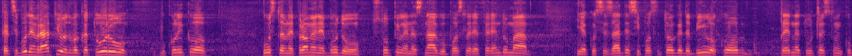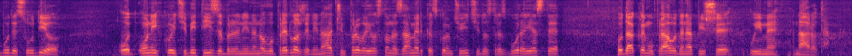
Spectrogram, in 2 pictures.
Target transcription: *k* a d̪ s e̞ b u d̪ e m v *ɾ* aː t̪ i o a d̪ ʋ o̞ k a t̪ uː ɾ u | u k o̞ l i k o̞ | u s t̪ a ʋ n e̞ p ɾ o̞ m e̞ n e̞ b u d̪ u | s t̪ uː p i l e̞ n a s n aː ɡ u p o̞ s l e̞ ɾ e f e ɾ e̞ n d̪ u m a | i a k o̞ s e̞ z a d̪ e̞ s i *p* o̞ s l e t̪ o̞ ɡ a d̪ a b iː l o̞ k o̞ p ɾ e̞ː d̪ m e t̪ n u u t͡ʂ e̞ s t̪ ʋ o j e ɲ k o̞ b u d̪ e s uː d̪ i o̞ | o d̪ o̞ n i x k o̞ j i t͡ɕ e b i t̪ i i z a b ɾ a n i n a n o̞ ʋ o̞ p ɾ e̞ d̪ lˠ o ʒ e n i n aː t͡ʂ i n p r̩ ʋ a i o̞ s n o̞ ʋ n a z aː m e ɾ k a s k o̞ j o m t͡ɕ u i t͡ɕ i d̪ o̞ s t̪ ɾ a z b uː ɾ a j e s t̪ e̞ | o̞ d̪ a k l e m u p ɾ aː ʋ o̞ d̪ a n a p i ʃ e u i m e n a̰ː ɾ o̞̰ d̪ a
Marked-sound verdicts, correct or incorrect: correct, correct, correct

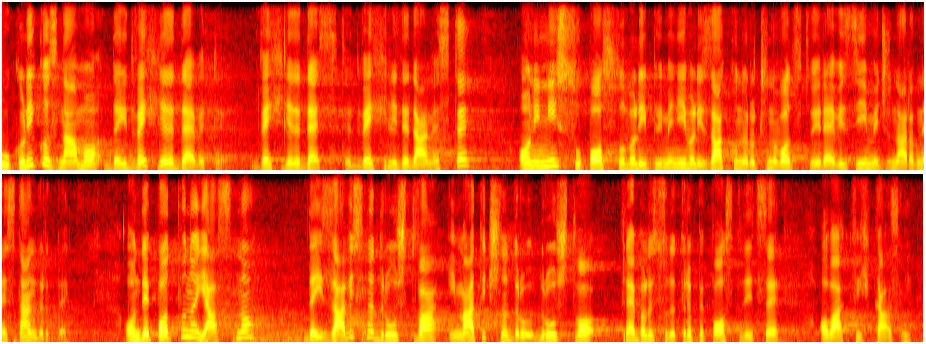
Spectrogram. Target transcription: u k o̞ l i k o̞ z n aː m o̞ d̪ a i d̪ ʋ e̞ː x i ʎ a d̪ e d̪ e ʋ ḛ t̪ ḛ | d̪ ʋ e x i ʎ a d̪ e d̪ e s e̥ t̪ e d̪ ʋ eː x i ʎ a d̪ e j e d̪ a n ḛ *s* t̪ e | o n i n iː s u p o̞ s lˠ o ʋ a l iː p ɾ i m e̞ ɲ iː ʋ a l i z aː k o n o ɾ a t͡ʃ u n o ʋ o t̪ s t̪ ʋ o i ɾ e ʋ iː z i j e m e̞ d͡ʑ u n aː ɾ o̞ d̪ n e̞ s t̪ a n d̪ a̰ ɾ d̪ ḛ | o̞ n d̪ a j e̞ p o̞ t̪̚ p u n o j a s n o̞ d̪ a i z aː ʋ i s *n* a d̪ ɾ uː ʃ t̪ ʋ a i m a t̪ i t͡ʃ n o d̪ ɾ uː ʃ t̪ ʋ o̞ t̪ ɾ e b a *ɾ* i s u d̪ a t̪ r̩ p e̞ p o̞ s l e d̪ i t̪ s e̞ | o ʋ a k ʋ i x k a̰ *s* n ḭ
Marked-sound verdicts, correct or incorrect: correct, correct, incorrect: l, incorrect: z

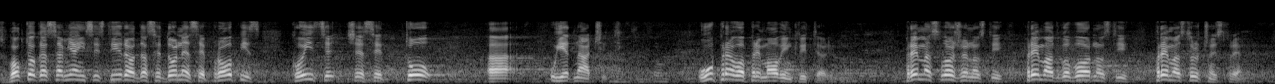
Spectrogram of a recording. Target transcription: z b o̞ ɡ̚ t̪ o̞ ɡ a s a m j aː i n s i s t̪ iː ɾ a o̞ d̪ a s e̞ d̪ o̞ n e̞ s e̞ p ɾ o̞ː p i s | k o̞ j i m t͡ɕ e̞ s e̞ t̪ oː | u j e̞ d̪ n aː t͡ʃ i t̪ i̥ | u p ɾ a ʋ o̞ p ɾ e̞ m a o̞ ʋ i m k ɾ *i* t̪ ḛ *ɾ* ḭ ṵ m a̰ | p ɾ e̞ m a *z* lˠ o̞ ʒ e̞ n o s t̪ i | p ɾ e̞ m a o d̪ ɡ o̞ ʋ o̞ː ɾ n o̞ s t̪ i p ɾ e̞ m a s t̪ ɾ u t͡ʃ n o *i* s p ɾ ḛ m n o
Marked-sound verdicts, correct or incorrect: correct, correct, incorrect: s, incorrect: j

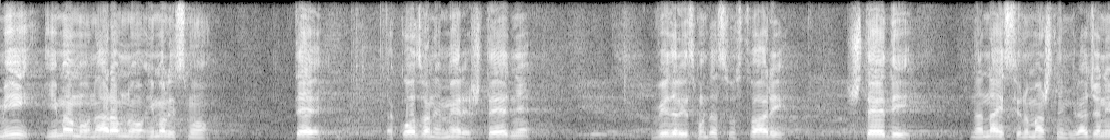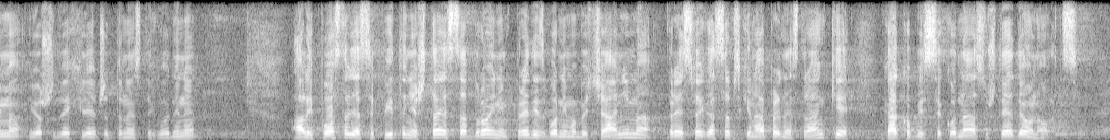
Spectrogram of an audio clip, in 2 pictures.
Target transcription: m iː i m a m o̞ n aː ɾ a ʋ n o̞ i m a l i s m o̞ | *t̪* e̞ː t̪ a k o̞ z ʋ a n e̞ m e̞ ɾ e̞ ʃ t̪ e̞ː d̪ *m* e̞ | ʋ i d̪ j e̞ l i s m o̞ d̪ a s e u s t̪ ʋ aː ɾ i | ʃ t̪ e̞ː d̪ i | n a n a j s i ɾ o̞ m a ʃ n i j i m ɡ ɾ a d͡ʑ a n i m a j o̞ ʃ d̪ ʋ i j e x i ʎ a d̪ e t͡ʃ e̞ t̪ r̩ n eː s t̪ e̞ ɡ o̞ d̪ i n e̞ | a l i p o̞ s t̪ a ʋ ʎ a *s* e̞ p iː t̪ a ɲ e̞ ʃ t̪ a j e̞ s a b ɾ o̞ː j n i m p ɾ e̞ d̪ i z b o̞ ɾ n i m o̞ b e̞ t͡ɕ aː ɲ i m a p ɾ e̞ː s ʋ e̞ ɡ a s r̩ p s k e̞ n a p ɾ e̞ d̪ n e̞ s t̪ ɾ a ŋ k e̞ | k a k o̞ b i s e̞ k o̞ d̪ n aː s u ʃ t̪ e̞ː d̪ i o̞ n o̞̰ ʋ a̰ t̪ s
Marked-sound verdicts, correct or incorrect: correct, incorrect: ɲ, correct

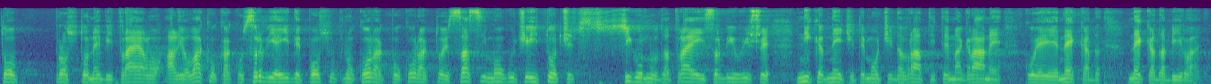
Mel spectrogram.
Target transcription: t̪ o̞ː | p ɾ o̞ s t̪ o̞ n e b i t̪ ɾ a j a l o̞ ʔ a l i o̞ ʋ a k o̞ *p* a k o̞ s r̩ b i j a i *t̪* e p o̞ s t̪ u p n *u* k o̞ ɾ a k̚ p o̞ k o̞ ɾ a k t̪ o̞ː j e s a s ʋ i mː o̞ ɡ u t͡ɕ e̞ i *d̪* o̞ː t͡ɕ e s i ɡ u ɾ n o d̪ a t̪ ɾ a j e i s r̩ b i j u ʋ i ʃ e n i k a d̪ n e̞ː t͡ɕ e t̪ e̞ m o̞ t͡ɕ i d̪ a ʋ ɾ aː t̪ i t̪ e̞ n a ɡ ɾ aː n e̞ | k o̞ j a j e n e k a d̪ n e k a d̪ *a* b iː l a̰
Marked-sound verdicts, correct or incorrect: incorrect: k, incorrect: d̪, incorrect: o, incorrect: t̪, correct

